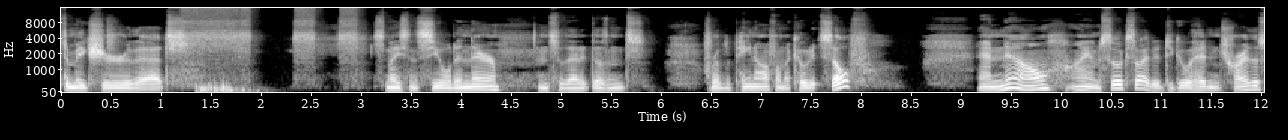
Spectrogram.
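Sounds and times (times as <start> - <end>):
aerosol can spraying: 1.2 - 3.2.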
